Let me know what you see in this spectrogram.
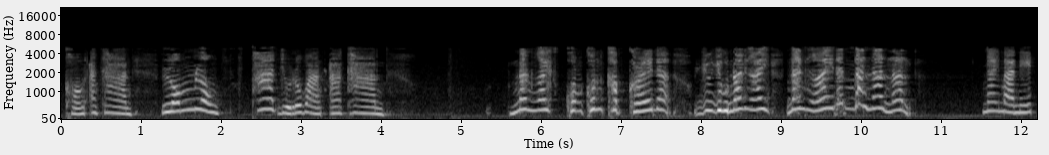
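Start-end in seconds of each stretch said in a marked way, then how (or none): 5.7-10.6 higher, hurried, tripping over words; stammering in panic. Acted. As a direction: point and stammer in alarm. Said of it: "พูดระล่ำระลัก". (พูดระล่ำระลัก เสียงสูง ตกใจ)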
